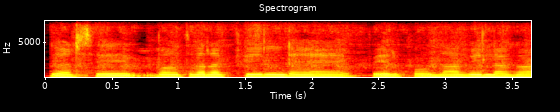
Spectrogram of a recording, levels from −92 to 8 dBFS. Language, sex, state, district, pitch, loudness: Hindi, female, Bihar, Katihar, 225 Hz, -14 LUFS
